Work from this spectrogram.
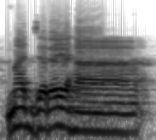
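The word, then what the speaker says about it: مَجْرٰىهَا: Kadang-kadang dia enggak enggak persis seperti yang tertulis seperti bismillahi majreha. Bacanya majroha tapi apa tulisannya? Majroha. Kita baca majreha.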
